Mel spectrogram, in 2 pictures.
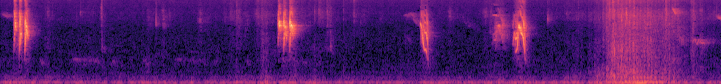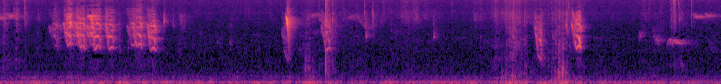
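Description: Wild birds feeding give scattered short, sharp chirps, with a brief scratchy chatter about ten seconds in. About eight seconds in comes the loudest sound, a whoosh of wingbeats.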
